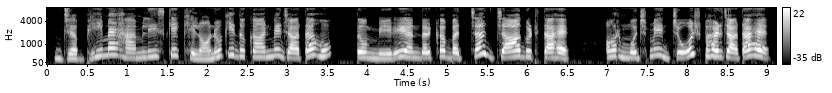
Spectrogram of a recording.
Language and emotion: Hindi, happy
